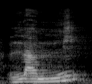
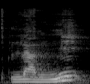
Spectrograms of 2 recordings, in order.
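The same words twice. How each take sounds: The two takes are said the same way.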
